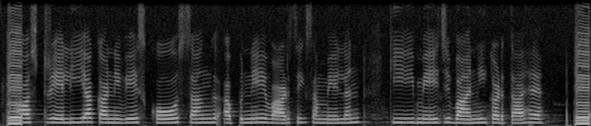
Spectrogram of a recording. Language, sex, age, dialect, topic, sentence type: Hindi, female, 18-24, Garhwali, banking, statement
